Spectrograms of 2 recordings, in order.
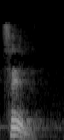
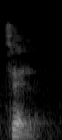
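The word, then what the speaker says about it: Tzel (צל): How do you say shadow? – Tzel. Tzel. Tzadik Lamed. Like T-Z-E-L.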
